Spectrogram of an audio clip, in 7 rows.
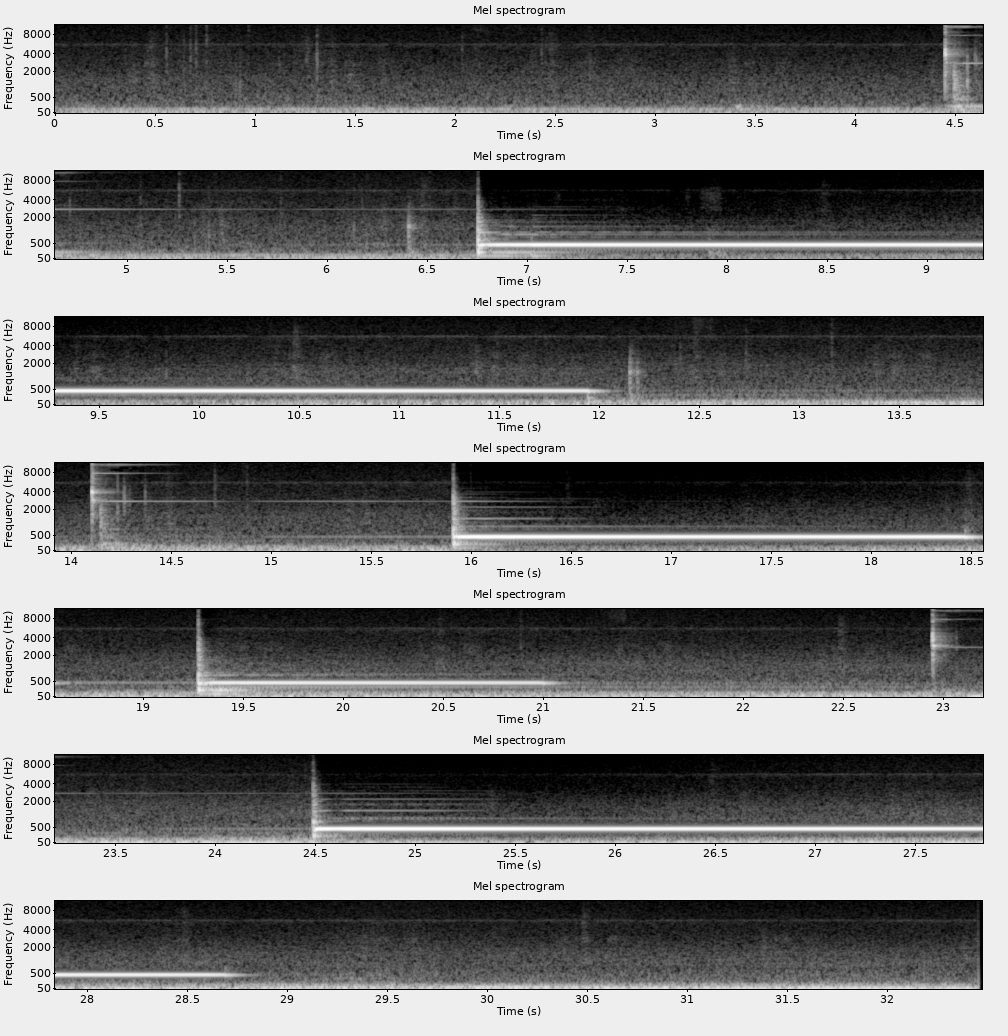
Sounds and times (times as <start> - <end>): Tuning fork: 4.4 - 12.1, 14.1 - 21.2, 22.9 - 28.9.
